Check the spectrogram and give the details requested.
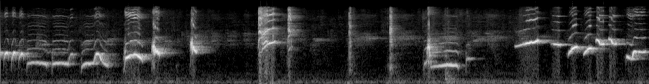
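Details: White-rumped shama lure song full of varied phrases: low whistled notes, harsh chattering bursts, and a run of quick high swooping whistles near the end.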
